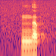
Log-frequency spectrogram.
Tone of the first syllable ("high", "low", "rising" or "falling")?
rising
